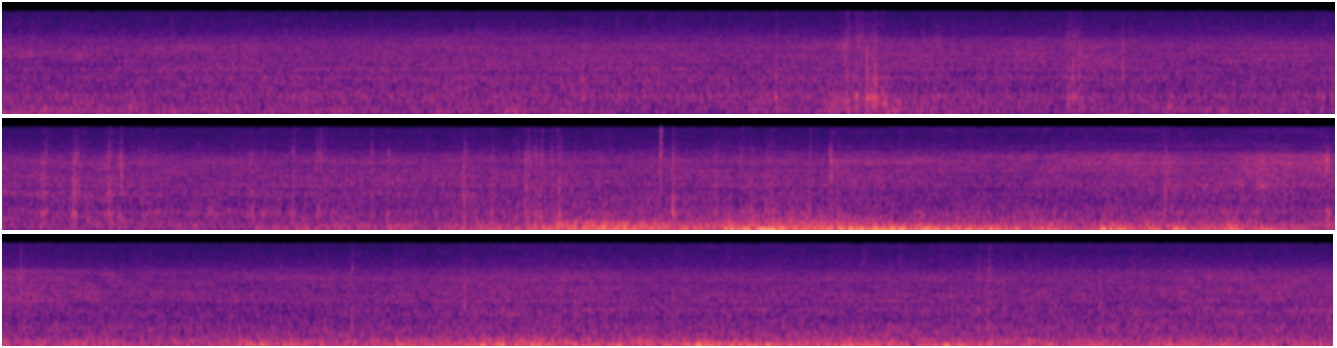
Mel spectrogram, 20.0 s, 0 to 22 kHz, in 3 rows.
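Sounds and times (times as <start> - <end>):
steady rain hiss: 0.0 - 19.9
raindrop ticks: 7.9 - 11.5
thunder rumble: 8.7 - 19.9.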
